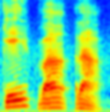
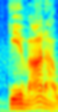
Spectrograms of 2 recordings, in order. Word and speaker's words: Guevara: You can pronounce the name right, motherfucker. It's not that hard. Guevara. Guevara, weón.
